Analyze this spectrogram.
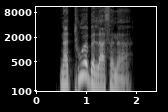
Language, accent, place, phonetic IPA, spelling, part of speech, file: German, Germany, Berlin, [naˈtuːɐ̯bəˌlasənə], naturbelassene, adjective, De-naturbelassene.ogg
- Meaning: inflection of naturbelassen: 1. strong/mixed nominative/accusative feminine singular 2. strong nominative/accusative plural 3. weak nominative all-gender singular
